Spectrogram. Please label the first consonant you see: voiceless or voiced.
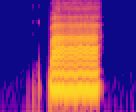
voiceless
